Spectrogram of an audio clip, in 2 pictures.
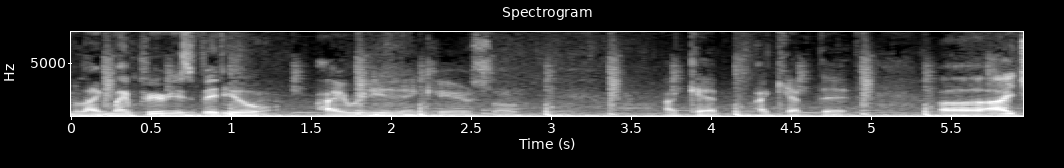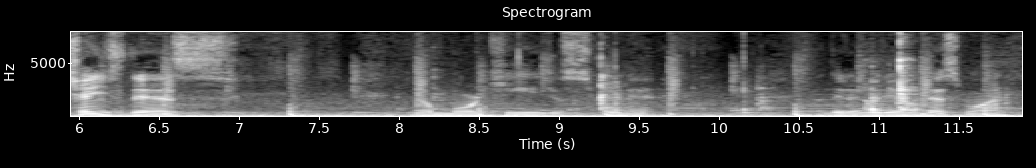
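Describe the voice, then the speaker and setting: A man talking casually to viewers in a laid-back, slangy way, as a motorcycle vlogger explaining things. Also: medium pitch. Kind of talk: casual vlog talk, explaining bike modifications.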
